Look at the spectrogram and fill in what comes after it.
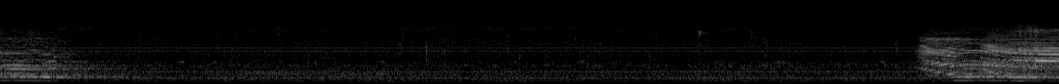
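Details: Red deer during the rut in the Forêt de Chaux, Jura, near Dole, France, where males fought among hinds; the tail of a hoarse roar fades at the start, then near silence, until a harsh, harmonic bellow breaks out near the end.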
